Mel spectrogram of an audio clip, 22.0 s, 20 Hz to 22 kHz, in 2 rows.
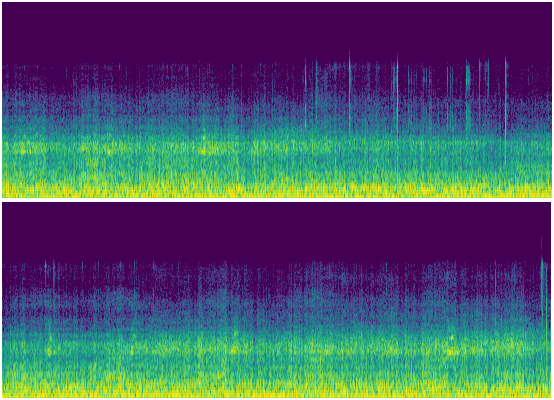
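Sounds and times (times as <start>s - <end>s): turbodiesel engine accelerating: 0.0s - 21.9s
sharp clicks: 4.7s - 10.2s.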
